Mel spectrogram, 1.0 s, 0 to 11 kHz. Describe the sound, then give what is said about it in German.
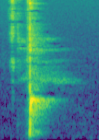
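A red-topped wooden cork pops out of a 43% spirits bottle with a single soft, dull plop, preceded by a faint tick, then quickly fading to silence. “Dann auch ein trauriges, eher trauriges Ploppen.”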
